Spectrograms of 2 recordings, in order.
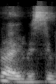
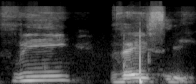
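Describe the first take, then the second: First: The first syllable sounds like 'pry'. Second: The first syllable sounds like 'priv'. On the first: The speaker calls it wrong. "আমরা সবাই এটাকে প্রাইভেসি বলি" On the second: The speaker calls it right. "কিন্তু এটা আসলে নাম হচ্ছে প্রিভেসি।"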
